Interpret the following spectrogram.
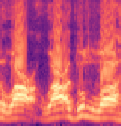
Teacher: جلال سے پہلے پیش ہے، اس کو موٹا پڑھیں گے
